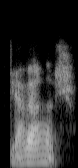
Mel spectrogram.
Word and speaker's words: garage: Garage. Gorgeous pronunciation. Notice that one of those G's is hard and one of those G's is soft.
